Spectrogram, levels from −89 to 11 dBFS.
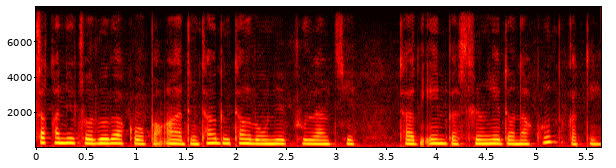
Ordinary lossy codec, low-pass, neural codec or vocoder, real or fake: none; none; codec, 16 kHz, 4 kbps, X-Codec, HuBERT features, trained on LibriSpeech; fake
